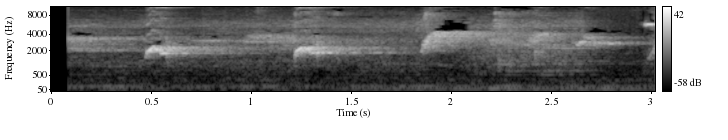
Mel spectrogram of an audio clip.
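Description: Red-whiskered bulbul giving bright, liquid whistled phrases, four short bursts in three seconds, each slurring down then up, over faint low background hum.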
